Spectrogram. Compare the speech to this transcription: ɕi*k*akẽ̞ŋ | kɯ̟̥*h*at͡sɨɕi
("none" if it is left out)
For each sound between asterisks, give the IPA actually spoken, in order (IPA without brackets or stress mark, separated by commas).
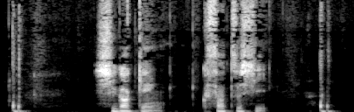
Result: ɡ, s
